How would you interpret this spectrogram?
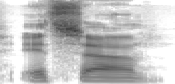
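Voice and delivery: normal talking voice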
